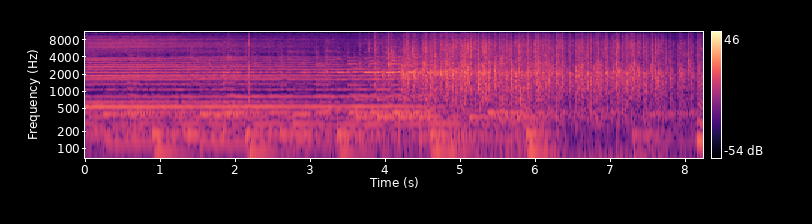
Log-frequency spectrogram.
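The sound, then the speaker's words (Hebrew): A live 1971 Galei Tzahal concert recording of a soldiers' troupe, where sustained music gives way to a steady, crowded burst of audience applause that swells midway and continues to the end over lingering chords. “והנה, מחיאות הכפיים לצוות האמרנים, החיילים, מוחאים כפיים, 1971, הקלטה שלנו, גלי צה"ל, אני לא יודע אם השיר הזה הוקלט אי פעם, אבל אה, הם שרו אותו כאן אה, בהופעות.”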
